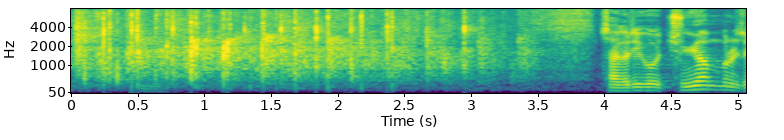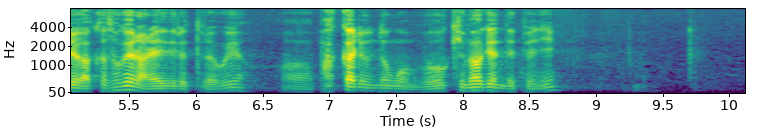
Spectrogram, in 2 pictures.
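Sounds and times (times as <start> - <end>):
audience applause: 0.0 - 3.6
speech: 4.0 - 8.8.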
